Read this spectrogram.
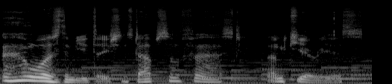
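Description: A woman voicing a cool, calculating villain boss with measured menace in a comic fan dub. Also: rumbling low, sing-song, vocal fry, music in the background, full character voice. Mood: coolly curious.

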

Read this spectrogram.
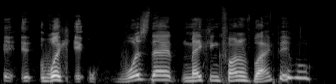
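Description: A man's voice: sits high, big pitch swings, normal speed, a little mellow, dry recording. A young man in casual comedic podcast banter, talking crudely in slang into a close microphone. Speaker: podcast co-host.

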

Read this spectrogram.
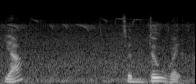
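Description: A man in his thirties, filming a foraging vlog with a handheld camera in a wooded glen, musing aloud in a chatty way. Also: a little slow. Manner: chatty, muses aloud, laughs at own ideas. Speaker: foraging vlogger. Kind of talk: casual outdoor vlog. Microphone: action camera held at arm's length. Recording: outdoor camera audio with wind and leaf noise. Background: rustling leaves and outdoor ambience.

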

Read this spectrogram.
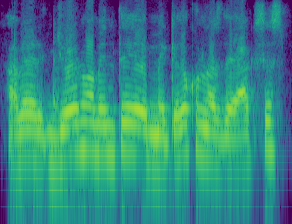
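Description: A man in his thirties hosting a casual interview over a video call, speaking in a relaxed, thoughtful way with many hesitations. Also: a little high, moderate pace. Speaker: host and certified facilitator. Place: small room at home. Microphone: earphone headset on video call. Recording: dull lo-fi video call audio.

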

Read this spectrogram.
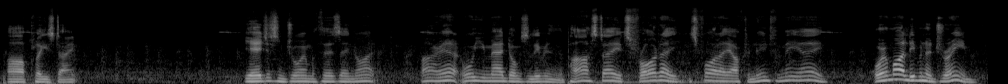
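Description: A man in his thirties with an Australian accent, chatting casually with viewers while streaming a game on a headset mic, relaxed and chatty with sudden loud outbursts. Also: on the high side, fairly quick, a little hiss or hum. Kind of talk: casual live-stream chat while gaming.

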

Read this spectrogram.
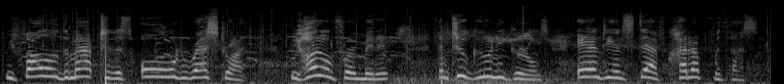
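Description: A woman's voice: high voice, lively intonation, normal speed, slight background noise, poor audio. A chubby food-loving boy. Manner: chatty, comic asides. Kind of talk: storybook narration. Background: music.

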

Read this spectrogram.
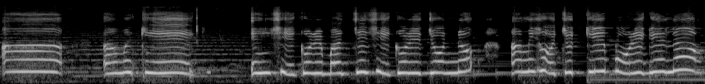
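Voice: very high-pitched, little pitch movement, a little slow, over music. A performer voicing a poor, whiny and eager little girl in a children's cartoon story. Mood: tearful.

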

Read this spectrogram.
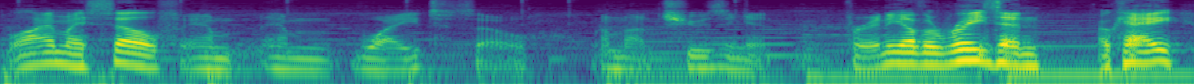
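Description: A man giving casual live gameplay commentary, musing aloud in a jokey, drawn-out way. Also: mid-range voice, lively intonation, vocal fry, soft background music. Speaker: game streamer.

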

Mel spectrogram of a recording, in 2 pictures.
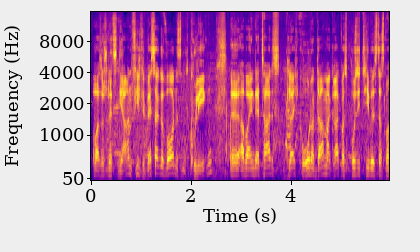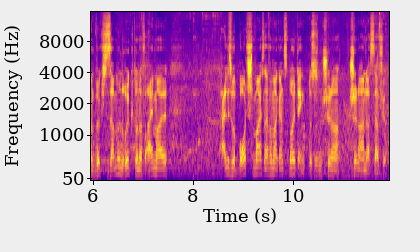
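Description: A man in his forties giving an interview statement as a hotelier, outdoors in town. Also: mid-range voice. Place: outdoors in a shopping street. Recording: loud busy street crowd.

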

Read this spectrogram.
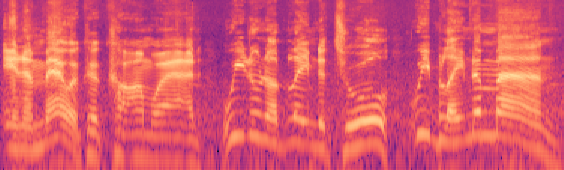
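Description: A blustering cartoon army man with a heavily gravelled, high-pitched bark. His delivery swings up and down like an angry drill sergeant's, with faint noise behind it. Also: big pitch swings, a little slow, bright, forceful tone, exaggerated voice. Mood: blustering, stern. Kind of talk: comic dub dramatic reading.

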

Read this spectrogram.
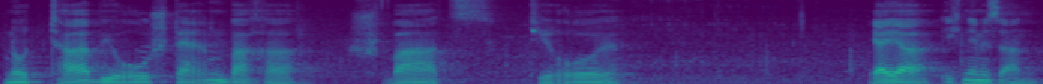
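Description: An actor playing a polite, reflective psychoanalyst of 1920s Vienna in a radio drama, formal and restrained. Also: male voice, deep voice, takes it slowly, slight background noise. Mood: sober, reading.

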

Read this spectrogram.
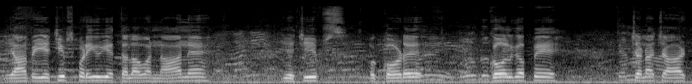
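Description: Male travel vlogger, chatty guide voice a bit on the high side, recorded outdoors amid a crowd. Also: little pitch movement, unhurried. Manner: chatty, pointing things out while walking. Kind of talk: casual walking tour vlog. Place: busy hill-town street outdoors. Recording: crowd noise around the speaker. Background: crowd of passers-by.

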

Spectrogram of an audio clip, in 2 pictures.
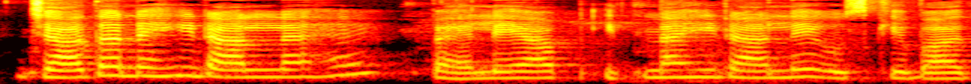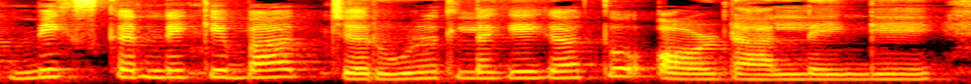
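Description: A woman's voice: fairly high pitch, normal speed. Friendly woman talking through a recipe. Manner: friendly instructive, chatty home-cook explaining. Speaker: cooking channel host. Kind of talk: recipe voice-over narration.

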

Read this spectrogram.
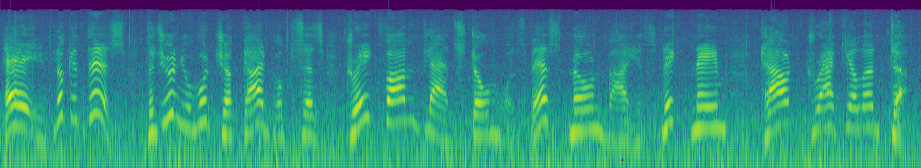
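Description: A woman's voice: extremely high pitch, big pitch swings, slow pace, noisy background, heavily acted. A woman playing a curious, nervous young duckling child in a cartoon game. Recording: game cutscene with music underneath.

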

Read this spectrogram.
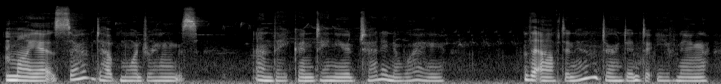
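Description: Lower-pitched woman narrating a story. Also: fairly even intonation, a little slow, mellow.

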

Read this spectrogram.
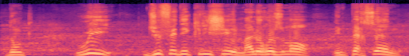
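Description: A man's voice: sits high, a little slow, warm tone. A young man answering a vox pop in a lobby, earnest, repeating himself with stammering restarts, into a handheld mic. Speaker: passer-by interviewed. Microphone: handheld mic held by interviewer.

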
